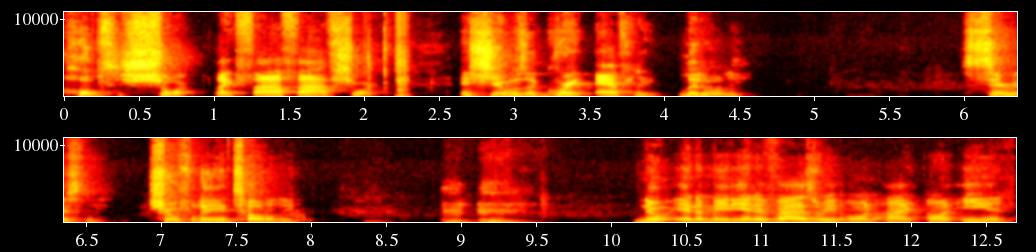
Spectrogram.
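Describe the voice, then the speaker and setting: A man's voice: medium pitch, a little slow, long pauses, a little mellow. A man co-hosting a comedy podcast, talking in a laid-back, slangy way in casual banter. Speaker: podcast co-host.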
